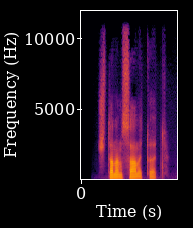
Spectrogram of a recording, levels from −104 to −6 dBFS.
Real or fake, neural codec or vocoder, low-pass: fake; codec, 24 kHz, 0.9 kbps, WavTokenizer, large speech release; 10.8 kHz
